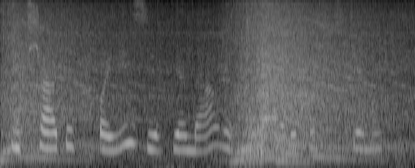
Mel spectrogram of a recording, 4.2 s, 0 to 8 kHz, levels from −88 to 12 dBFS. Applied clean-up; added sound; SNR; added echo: none; Accelerating, revving, vroom; 1 dB; none.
